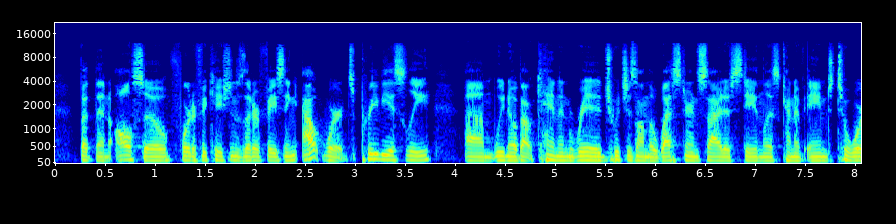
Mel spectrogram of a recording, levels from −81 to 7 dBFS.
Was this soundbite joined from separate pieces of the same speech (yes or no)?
no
